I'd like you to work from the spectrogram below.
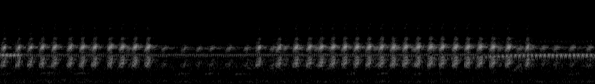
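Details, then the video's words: Tree frogs singing by night in a pond in mid-April, North-East Italy: rapid pulsed croaks repeated about four per second in runs, over a steady continuous trill from mole crickets. "relaxing singing tree frogs in pond and trilling mole crickets by night"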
